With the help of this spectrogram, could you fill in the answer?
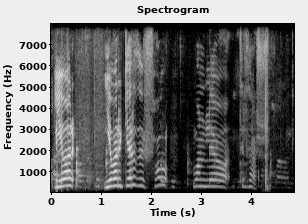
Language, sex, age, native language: Icelandic, male, 11, Icelandic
